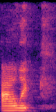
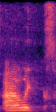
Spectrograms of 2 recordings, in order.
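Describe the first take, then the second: First: The name ends with a plain 'k' sound. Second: The name ends with a 'ks' sound. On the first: This is how the name is said in Scotland. "it was like it's Alec" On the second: This is how the name is spelled. "Alex with an X"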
